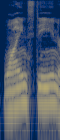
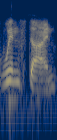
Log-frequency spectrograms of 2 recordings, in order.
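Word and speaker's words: Windstein: Well, the correct pronunciation is Winstein, but you know, if you really want to dress him properly, you call him the Riff Lord or the Beard of Doom.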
